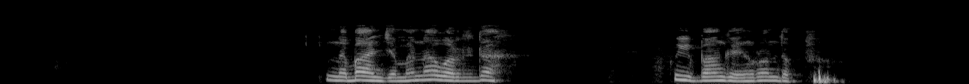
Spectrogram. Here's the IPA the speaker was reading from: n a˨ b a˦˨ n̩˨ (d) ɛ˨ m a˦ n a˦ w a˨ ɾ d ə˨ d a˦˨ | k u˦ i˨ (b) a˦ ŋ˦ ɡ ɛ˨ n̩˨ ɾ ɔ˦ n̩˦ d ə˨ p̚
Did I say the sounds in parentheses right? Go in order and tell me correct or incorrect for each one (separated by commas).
incorrect, correct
